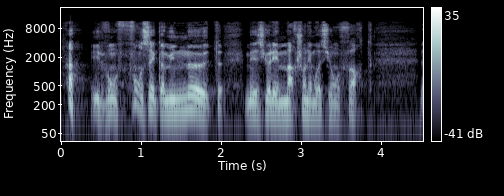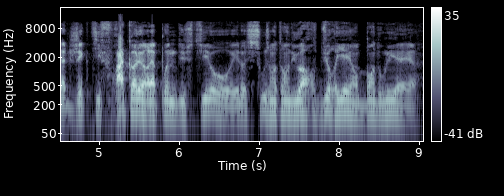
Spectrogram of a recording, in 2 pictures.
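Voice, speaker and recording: This male actor plays a self-assured, plotting husband from an old French radio whodunit, his husky voice pushing emphatic, persuasive lines. He speaks lowish and at a moderate pace, sounding eager and boastful.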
